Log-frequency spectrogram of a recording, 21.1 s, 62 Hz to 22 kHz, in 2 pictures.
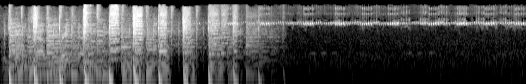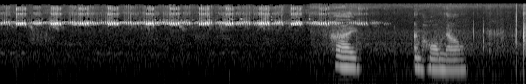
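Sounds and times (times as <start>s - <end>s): cricket chirping: 3.9s - 18.7s.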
